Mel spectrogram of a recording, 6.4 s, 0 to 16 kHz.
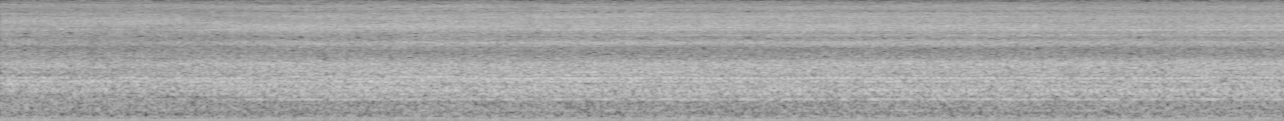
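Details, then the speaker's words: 1970 Buick Riviera 455 V8 being revived, running after fuel was added to stop its chugging, charging at 14.3 volts, before warm-up: steady even low rumble with no knocks or misses. Normal idle. "yeah sound good groans good"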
